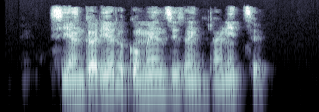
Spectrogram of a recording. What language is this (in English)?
Esperanto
